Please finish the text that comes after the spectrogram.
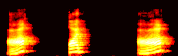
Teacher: Ain from your throat nicely and attach with Qaf. Qaf will get sifa of shidda first.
